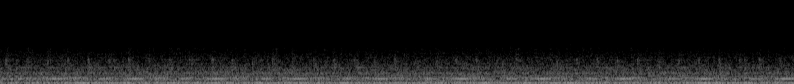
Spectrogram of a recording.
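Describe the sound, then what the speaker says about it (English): A heavy freight train moves in the video game Derail Valley, giving a steady, moderate low engine drone and rumble with an unbroken hum and no voices. "Oh man, it's a heavy train."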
